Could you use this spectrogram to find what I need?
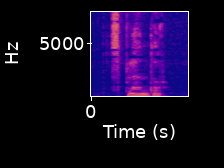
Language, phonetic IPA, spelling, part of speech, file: Polish, [ˈsplɛ̃ndɔr], splendor, noun, LL-Q809 (pol)-splendor.wav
